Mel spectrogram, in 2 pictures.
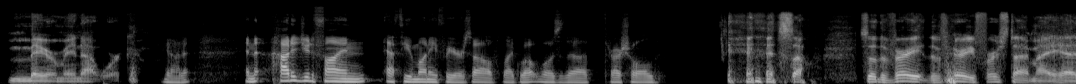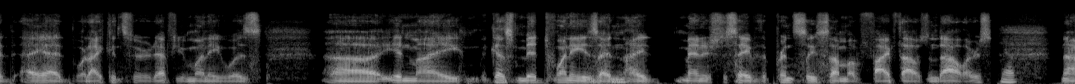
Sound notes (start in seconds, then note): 7.2 laughs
